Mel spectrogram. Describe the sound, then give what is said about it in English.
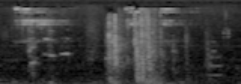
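A bedroom door is closed with a soft swishing sweep and then a muffled thud as it shuts. The sound is fairly quiet, with no talking. “He watches as his parents turn out Sarah's light and close her door.”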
